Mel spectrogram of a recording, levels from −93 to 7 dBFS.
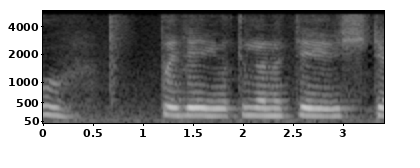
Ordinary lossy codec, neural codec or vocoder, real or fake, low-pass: AAC, 24 kbps; codec, 16 kHz, 0.5 kbps, FunCodec, trained on Chinese and English, 25 frames a second; fake; 5.4 kHz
